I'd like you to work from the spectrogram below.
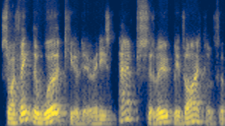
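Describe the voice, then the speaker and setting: Animated in tone, a man with a British accent speaks at a medium pitch. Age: 60s. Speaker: event host. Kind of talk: casual chat. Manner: animated, repeats words.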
